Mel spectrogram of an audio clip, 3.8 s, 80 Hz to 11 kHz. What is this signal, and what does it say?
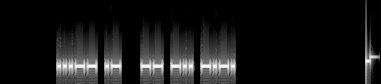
Morse code, heard as a keyed tone, about 40 wpm, 700 Hz. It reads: 3A MDC
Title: Field Day Exchanges - 40wpm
